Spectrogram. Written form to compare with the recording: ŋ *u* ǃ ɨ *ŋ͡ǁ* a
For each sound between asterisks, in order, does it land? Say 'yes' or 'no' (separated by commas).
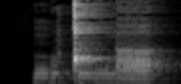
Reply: yes, no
